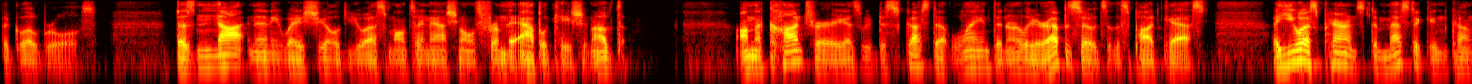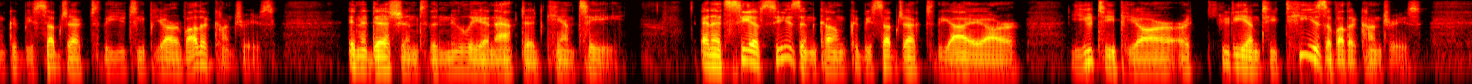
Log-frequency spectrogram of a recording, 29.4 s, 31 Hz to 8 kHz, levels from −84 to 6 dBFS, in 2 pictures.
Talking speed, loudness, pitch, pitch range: 135 wpm, -22 LUFS, 80 Hz, 80-95 Hz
